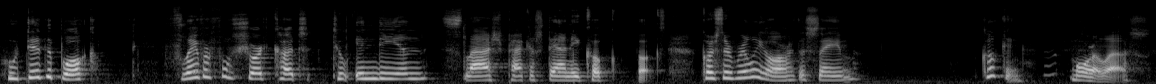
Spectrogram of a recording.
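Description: A woman's voice: fairly high pitch, very animated, slow, darkish tone. A woman hosting a TV interview, asking friendly, chatty questions on a studio set with a lapel mic. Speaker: TV host. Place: studio set with armchairs and plants.

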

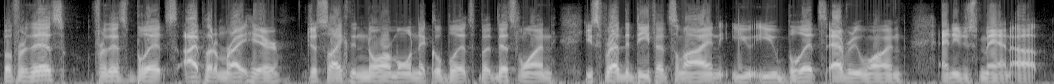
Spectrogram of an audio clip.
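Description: A man's voice: low voice, level tone, unhurried, clean tone. A man with a cold and a stuffed-up nose, talking through a video game defense step by step in a casual voice-over, often repeating and restarting himself. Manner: repetitive step-by-step instruction with frequent restarts. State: congested from a cold. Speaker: gaming tutorial creator.

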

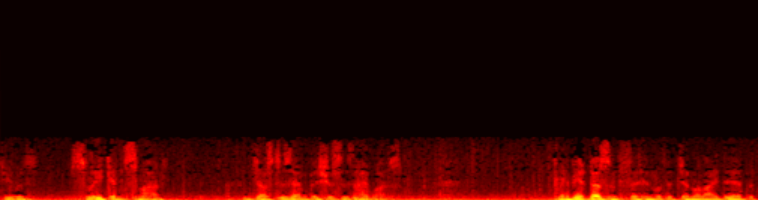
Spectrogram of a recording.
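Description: An actor playing a bitter, weary, washed-up newspaperman on his deathbed, speaking weakly and haltingly in a 1950s radio drama. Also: deep voice. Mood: weary, wistful. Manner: halting, broken phrasing. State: weak, failing, halting. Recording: noisy, tinny 1950s radio recording.

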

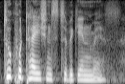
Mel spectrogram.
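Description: A woman's voice: fairly low pitch, animated, normal speed, gravelly, mellow. A woman in her forties, a native German speaker with a German accent, giving an academic presentation into a handheld microphone on stage. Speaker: curator and theorist, panel speaker. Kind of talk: academic presentation, partly read from script. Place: auditorium stage with audience.

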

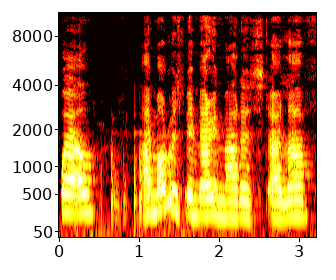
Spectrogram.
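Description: A woman's voice: fairly high pitch, measured pace, vocal fry, noisy background. An older woman, a guest painter at a winery tasting, chatting modestly and self-deprecatingly about her watercolor labels. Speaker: guest artist, winery founder. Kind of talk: casual chat. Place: winery tasting room, indoors. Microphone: tabletop mic on stand.

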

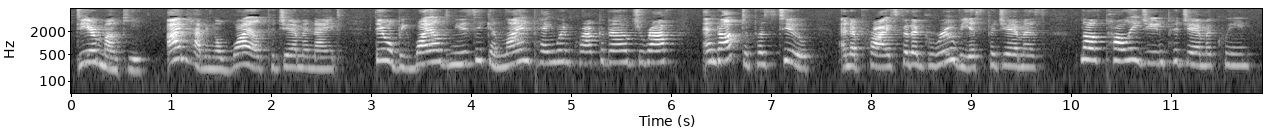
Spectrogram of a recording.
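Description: A woman reading a storybook aloud to young children in an animated, sing-song way, often putting questions to the listeners. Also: high-pitched, moderate pace. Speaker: children's read-aloud presenter. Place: living room indoors. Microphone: device camera a short distance away.

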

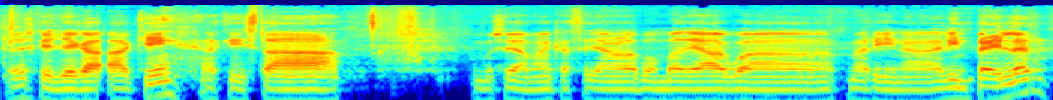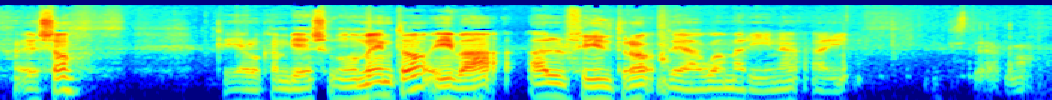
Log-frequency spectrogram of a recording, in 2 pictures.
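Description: A man's voice: sits low, a little slow, pushed and bright, a little hiss or hum. A man vlogging aboard his sailboat, explaining repairs in a chatty, self-deprecating way, a non-native speaker whose first language is Italian. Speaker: sailing vlogger. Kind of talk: casual explaining while working.

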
